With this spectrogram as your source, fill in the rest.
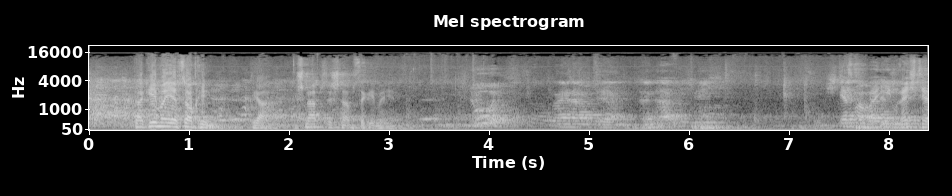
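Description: A middle-aged man speaks with animation through a microphone.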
